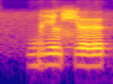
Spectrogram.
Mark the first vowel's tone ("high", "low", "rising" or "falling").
high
